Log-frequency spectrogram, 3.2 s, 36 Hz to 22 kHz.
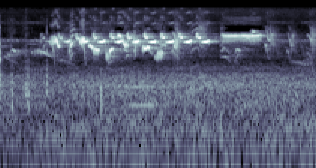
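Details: Yellowhammer singing on 20 May 2023 at Hauptmanca in the Ljubljana Marsh (Ljubljansko Barje), Slovenia: a quick run of high, dry repeated notes for about a second and a half, ending on a long, drawn-out thin note.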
